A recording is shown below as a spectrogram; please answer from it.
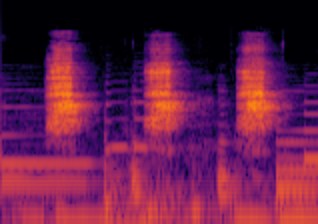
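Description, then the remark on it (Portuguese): A duck quacks three times in a steady rhythm, each call a loud, harsh, raspy burst, with a faint steady tonal hum continuing underneath. “e até o pato entrou na brincadeira.”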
